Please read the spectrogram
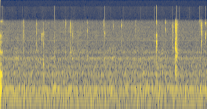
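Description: A few faint, scattered clicks over a steady low hum, with one sharper click about three and a half seconds in. A brief voice sound comes at the very start.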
